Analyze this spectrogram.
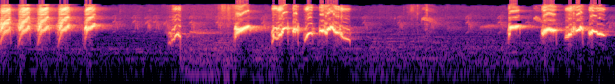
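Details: Red-whiskered bulbul giving a fighting morning song, twisted-voice style, to stir other bulbuls to sing: a fast string of sharp repeated chips, then loud, rolling warbled phrases swooping up and down.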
